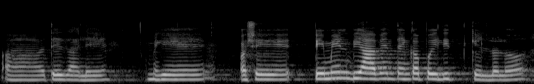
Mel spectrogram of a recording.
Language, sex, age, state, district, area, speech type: Goan Konkani, female, 18-30, Goa, Pernem, rural, spontaneous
